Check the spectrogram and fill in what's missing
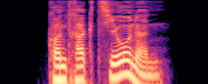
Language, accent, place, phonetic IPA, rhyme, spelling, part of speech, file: German, Germany, Berlin, [kɔntʁakˈt͡si̯oːnən], -oːnən, Kontraktionen, noun, De-Kontraktionen.ogg
- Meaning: plural of Kontraktion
